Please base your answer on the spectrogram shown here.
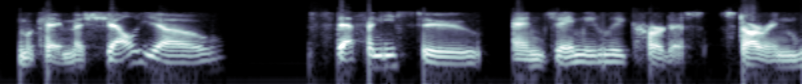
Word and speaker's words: Hsu: two Michelle yo right Stephanie Sue which is spelled Hsu and J Curtis that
